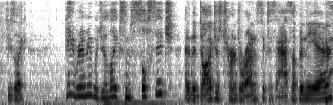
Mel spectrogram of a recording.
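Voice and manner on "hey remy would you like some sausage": very high put-on Scottish woman's voice. Retelling a video of a woman hosting her dog show: imitating a Scottish woman. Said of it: "Scottish or something like that".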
